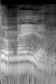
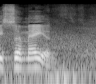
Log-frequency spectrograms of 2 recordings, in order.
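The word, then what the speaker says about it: semeion: signs everybody say signs the greek word is s-e-m-e-i-o-n and it's pronounced samayan say samayan samayan means something distinguished a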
